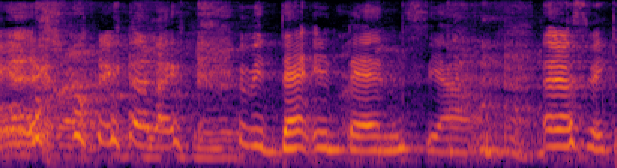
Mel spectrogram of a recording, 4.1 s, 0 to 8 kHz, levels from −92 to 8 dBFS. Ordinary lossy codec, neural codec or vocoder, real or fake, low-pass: none; codec, 16 kHz, 16 kbps, FreqCodec, larger model; fake; none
